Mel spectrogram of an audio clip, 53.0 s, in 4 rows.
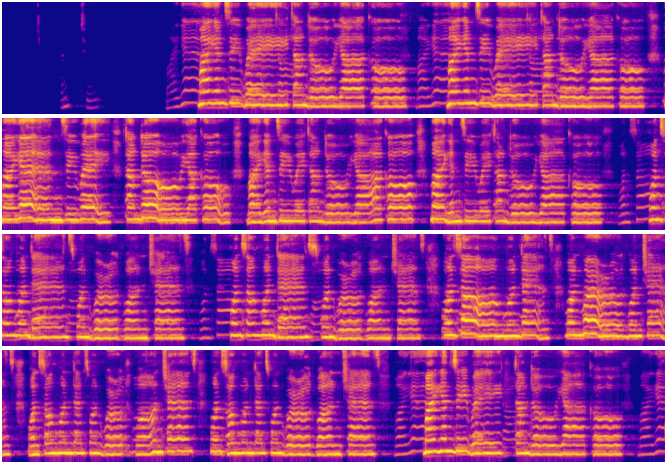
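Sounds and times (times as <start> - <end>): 
alto choir singing: 3.9 - 30.2, 30.8 - 47.2, 47.9 - 52.2.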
